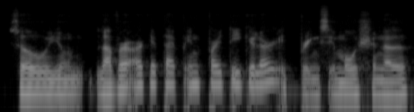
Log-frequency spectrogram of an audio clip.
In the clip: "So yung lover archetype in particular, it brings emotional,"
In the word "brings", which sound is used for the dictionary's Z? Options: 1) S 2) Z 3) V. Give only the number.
1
